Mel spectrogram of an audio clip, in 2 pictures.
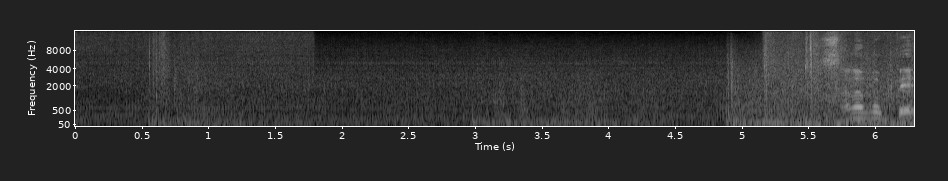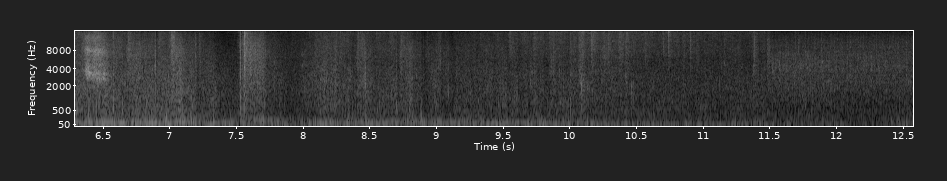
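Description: A dive bomber's bombs go off in War Thunder as a heavy, rumbling explosion swells and lingers over a constant engine drone amid battle noise, with a man briefly cursing over it.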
